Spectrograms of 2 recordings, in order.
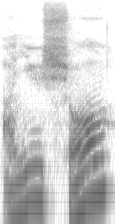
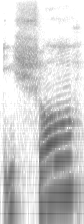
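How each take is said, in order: First: Very slow, higher, rising doubt; slow, deliberate sarcastic question; drawn-out sarcasm. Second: Higher, rising, teasing doubt; quick skeptical jab; mock-doubtful check; sarcastic question. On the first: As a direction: stretch every word out skeptically. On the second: Sarcastic follow-up. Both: Real, not acted.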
